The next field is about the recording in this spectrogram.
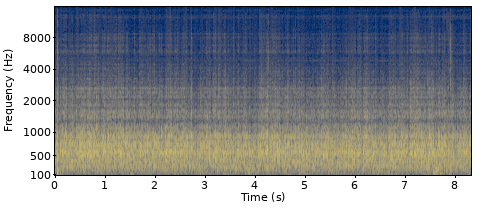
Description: The burner was recently replaced on our Norcold model 1210 RV refrigerator and now there is a popping noise. The burner is louder than one in our previous motorhome but the fridge is larger.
